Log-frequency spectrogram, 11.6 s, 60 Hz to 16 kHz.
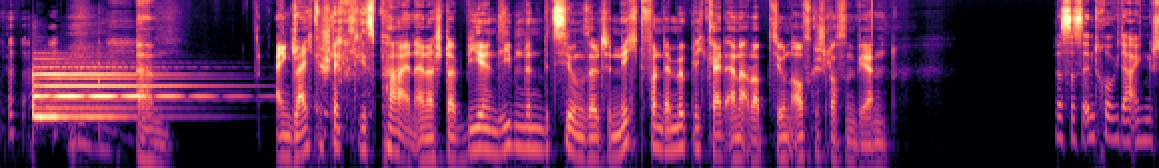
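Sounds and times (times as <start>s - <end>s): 
speech: 0.1s - 1.7s, 2.8s - 9.0s, 10.5s - 11.5s
gong struck: 0.3s - 2.8s.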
